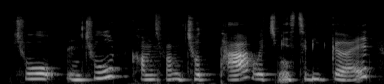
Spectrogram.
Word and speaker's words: 좋다: And when 히읗 받침 is combined with 디귿 consonant, it produces 트 sound. So 좋다, this verb is pronounced 좋다.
